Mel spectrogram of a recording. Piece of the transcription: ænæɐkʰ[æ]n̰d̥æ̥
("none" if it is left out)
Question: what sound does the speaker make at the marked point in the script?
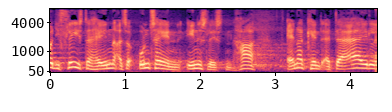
e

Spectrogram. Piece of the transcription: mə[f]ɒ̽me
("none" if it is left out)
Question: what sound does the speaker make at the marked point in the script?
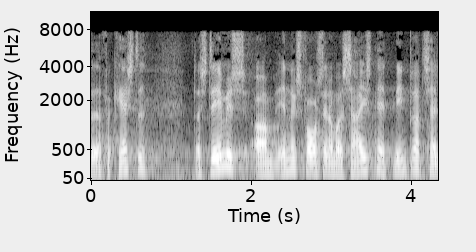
s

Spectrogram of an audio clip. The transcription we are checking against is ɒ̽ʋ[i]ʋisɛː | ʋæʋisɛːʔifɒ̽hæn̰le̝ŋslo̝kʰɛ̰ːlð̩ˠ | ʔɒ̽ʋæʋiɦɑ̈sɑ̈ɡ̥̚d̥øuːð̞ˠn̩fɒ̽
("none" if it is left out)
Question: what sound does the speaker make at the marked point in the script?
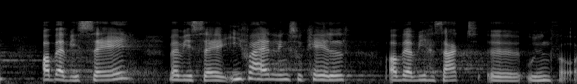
æ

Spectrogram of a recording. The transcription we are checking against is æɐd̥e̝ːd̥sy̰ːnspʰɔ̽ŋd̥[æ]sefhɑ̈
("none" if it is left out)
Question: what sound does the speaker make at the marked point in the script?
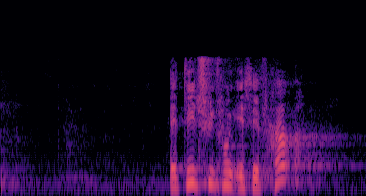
e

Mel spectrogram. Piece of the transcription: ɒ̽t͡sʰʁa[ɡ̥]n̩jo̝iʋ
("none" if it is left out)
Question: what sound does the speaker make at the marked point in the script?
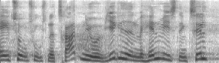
d̥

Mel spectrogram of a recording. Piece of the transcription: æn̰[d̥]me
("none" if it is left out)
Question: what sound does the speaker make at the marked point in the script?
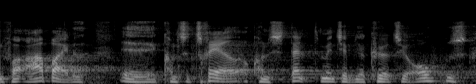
d̥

